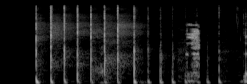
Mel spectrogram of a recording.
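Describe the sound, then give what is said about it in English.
A lone person claps about a dozen sharp, crisp times in a brisk rhythm that slows and grows softer toward the end, with a brief rustling burst between the last few claps. “I'm the only person clapping, but I.”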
